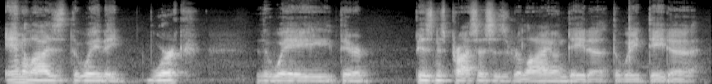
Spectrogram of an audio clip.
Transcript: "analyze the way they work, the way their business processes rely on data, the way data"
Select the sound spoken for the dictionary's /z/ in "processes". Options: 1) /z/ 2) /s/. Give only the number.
1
